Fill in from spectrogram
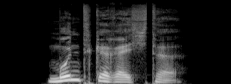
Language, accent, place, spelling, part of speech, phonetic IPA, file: German, Germany, Berlin, mundgerechte, adjective, [ˈmʊntɡəˌʁɛçtə], De-mundgerechte.ogg
- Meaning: inflection of mundgerecht: 1. strong/mixed nominative/accusative feminine singular 2. strong nominative/accusative plural 3. weak nominative all-gender singular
